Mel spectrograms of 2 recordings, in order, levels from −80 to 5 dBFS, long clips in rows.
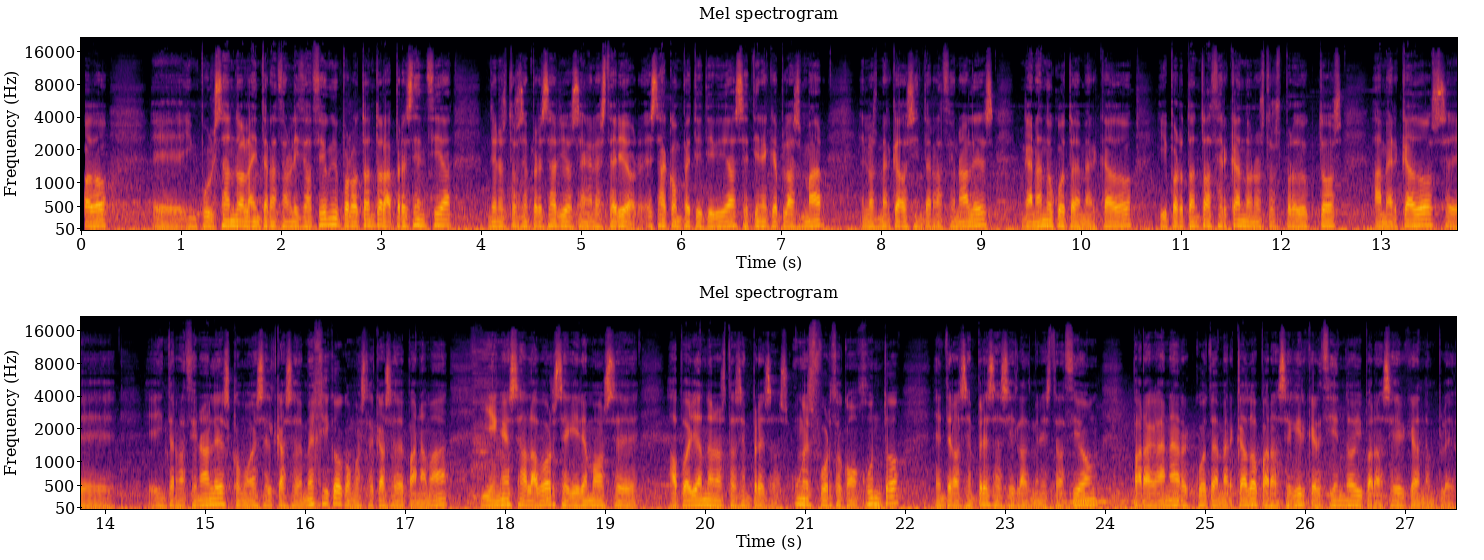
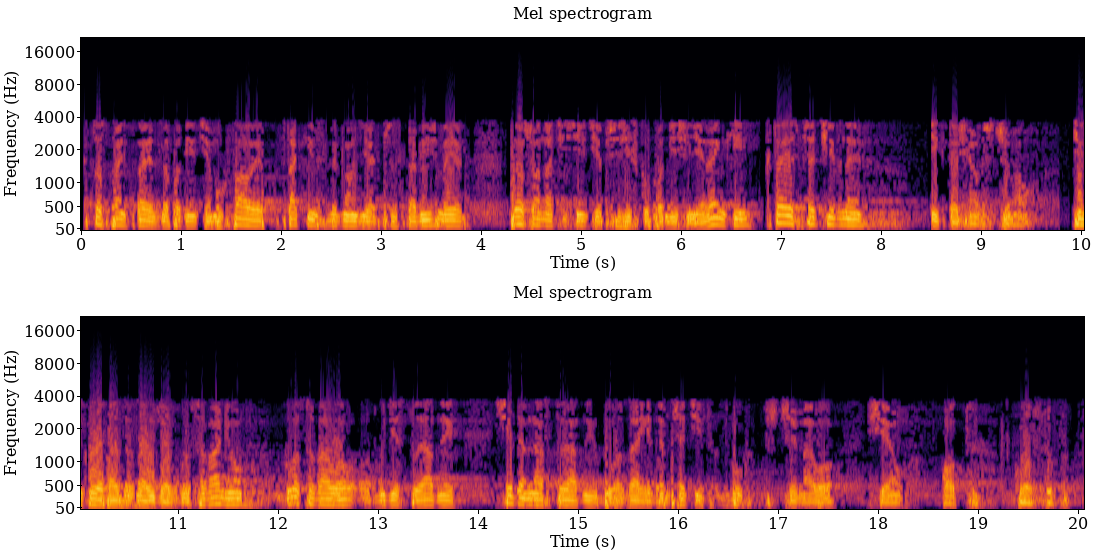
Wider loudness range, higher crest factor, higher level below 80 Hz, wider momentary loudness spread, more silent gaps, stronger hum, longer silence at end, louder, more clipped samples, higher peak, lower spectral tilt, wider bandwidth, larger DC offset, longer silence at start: about the same, 2 LU vs 3 LU; about the same, 14 dB vs 12 dB; first, -26 dBFS vs -40 dBFS; second, 7 LU vs 10 LU; neither; neither; about the same, 0 s vs 0 s; second, -16 LUFS vs -13 LUFS; neither; about the same, 0 dBFS vs 0 dBFS; second, -5.5 dB/octave vs -10 dB/octave; first, 17.5 kHz vs 4.9 kHz; first, 0.4% vs under 0.1%; about the same, 0.05 s vs 0 s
